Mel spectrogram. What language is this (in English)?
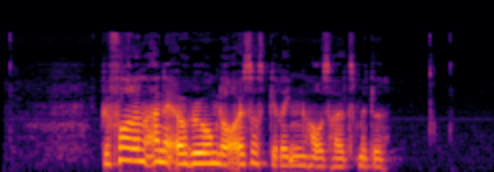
German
